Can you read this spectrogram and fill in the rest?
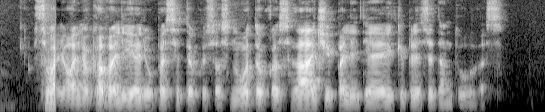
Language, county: Lithuanian, Alytus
